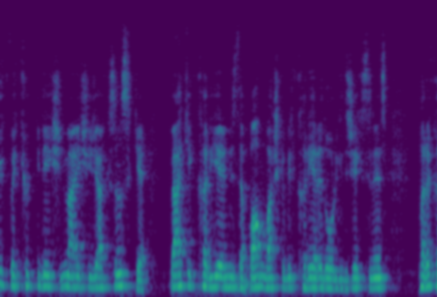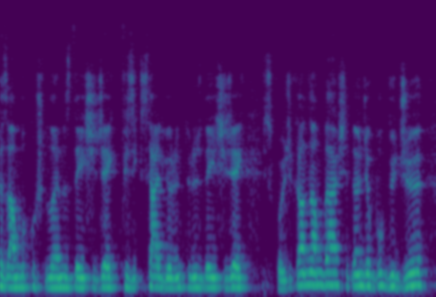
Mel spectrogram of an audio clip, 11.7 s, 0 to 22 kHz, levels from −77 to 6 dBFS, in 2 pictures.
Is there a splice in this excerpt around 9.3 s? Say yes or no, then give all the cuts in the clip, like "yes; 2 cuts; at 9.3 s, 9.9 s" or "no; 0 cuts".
yes; 1 cut; at 9.3 s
